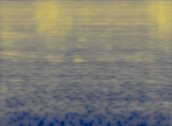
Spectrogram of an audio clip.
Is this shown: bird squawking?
no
